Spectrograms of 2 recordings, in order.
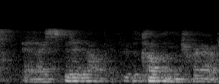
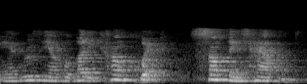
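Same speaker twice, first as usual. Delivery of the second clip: retold scream; 2 semitones higher, 7 dB louder than usual. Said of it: "and I scream".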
